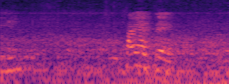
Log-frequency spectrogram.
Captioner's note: speaking foreign language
